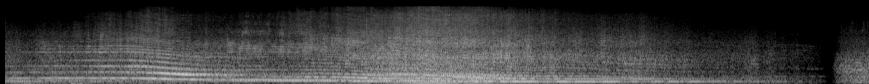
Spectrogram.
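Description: Race car engines at speed, their note falling in pitch twice as cars go by, then fading away near the end.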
